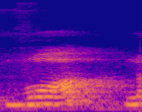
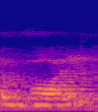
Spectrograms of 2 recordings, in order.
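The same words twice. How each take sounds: First: Walk with the L silent; correct pronunciation. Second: Walk with the L sounded before K; wrong pronunciation. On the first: Teacher showing learners the right reading, L silent in walk. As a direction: go from vowel straight to K in walk. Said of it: "walk not walk". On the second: Teacher warning learners off a mistake, L voiced in walk. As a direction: voice the silent L in walk. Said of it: "not walk". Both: Shown as a demonstration.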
